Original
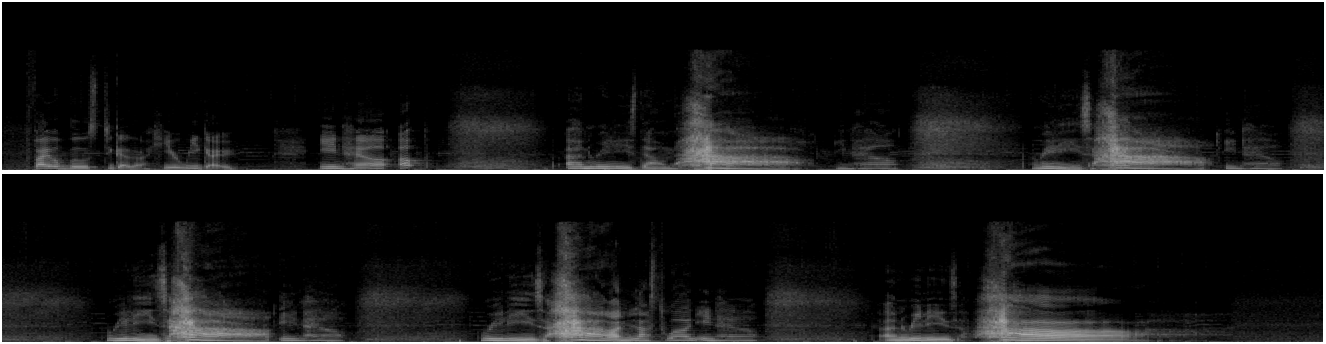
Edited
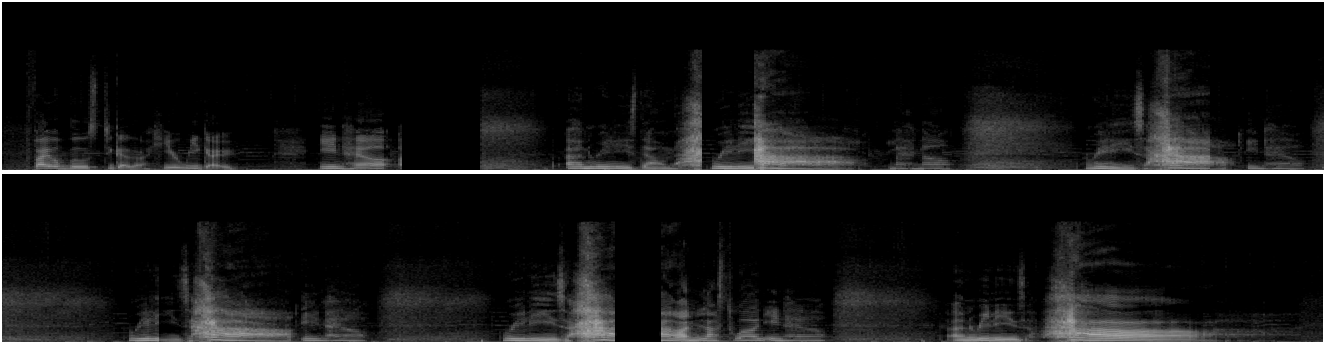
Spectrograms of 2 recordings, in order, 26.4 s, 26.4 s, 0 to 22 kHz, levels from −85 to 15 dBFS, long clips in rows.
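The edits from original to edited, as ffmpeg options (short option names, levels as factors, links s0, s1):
-filter_complex "[0:a]asplit=10[s0][s1][s2][s3][s4][s5][s6][s7][s8][s9];[s0]atrim=end=3.98,asetpts=PTS-STARTPTS,afade=t=out:st=3.976:d=0.004:c=hsin[s10];[s1]atrim=start=3.98:end=4.78,asetpts=PTS-STARTPTS,volume=0[s11];[s2]atrim=start=4.78:end=6.982,asetpts=PTS-STARTPTS,afade=t=in:d=0.004:c=hsin[s12];[s3]atrim=start=17.888:end=18.422[s13];[s4]atrim=start=6.978:end=8.402[s14];[s5]atrim=start=8.398:end=8.672,asetpts=PTS-STARTPTS,areverse[s15];[s6]atrim=start=8.668:end=11.542[s16];[s7]atrim=start=11.848:end=14.55,asetpts=PTS-STARTPTS,afade=t=out:st=2.698:d=0.004:c=hsin:silence=0.0630957[s17];[s8]atrim=start=14.55:end=19.11,asetpts=PTS-STARTPTS,afade=t=in:d=0.72:silence=0.0630957,afade=t=out:st=4.556:d=0.004:c=hsin,apad=pad_dur=0.46[s18];[s9]atrim=start=19.11,asetpts=PTS-STARTPTS,afade=t=in:d=0.004:c=hsin[s19];[s10][s11][s12]concat=n=3:v=0:a=1[s20];[s20][s13]acrossfade=d=0.004:c1=hsin:c2=hsin[s21];[s21][s14]acrossfade=d=0.004:c1=hsin:c2=hsin[s22];[s22][s15]acrossfade=d=0.004:c1=hsin:c2=hsin[s23];[s23][s16]acrossfade=d=0.004:c1=hsin:c2=hsin[s24];[s17][s18][s19]concat=n=3:v=0:a=1[s25];[s24][s25]acrossfade=d=0.004:c1=hsin:c2=hsin"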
